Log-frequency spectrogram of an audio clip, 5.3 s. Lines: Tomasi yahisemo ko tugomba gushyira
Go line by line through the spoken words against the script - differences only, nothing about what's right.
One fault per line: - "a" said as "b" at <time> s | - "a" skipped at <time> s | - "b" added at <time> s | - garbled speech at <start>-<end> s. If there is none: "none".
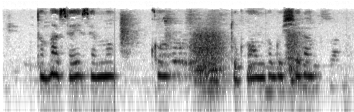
none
